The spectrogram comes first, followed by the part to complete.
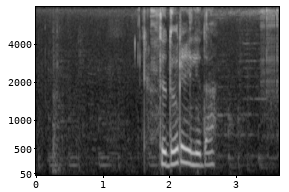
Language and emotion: Russian, neutral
